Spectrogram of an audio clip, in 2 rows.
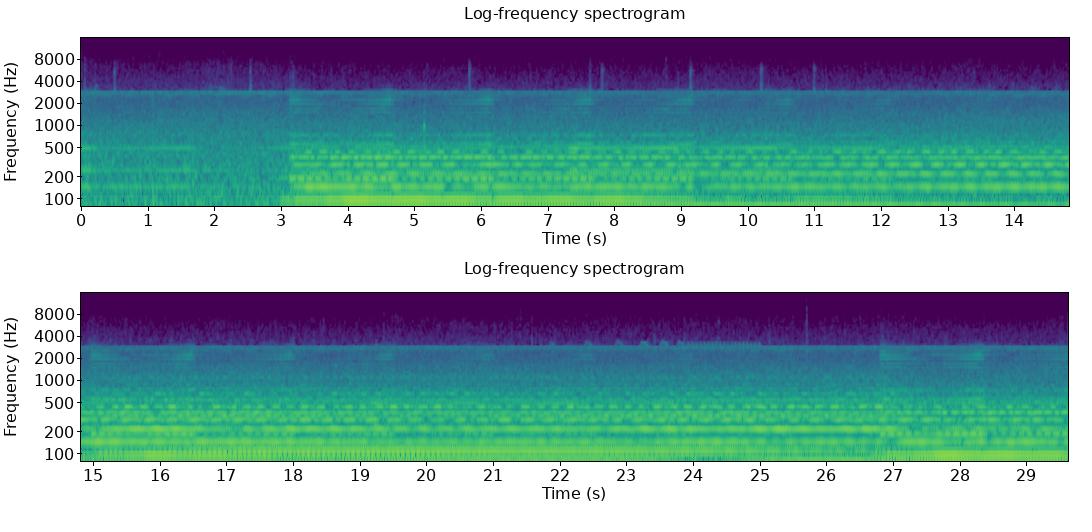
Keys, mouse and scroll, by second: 0.3-2.8 shift+drag, 7.2 shift+click, 8.3-9.7 shift+drag, 10.8 shift+click, 13.4 shift+click, 13.5 shift+F1, 13.7 shift+KP_Subtract, 15.0 click, 16.2 click, 17.0 KP_Add, 17.7 click, 18.0 click, 18.8 click, 19.2 F6, 19.4 click, 20.9 shift+click, 21.6 ctrl+z, 22.7 shift+click, 23.3 shift+click, 23.7 shift+click, 25.5 shift+click, 25.8 shift+click, 26.7 ctrl+shift+z, 27.4 ctrl+shift+click, 27.7 ctrl+shift+click, 28.9 ctrl+shift+click.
